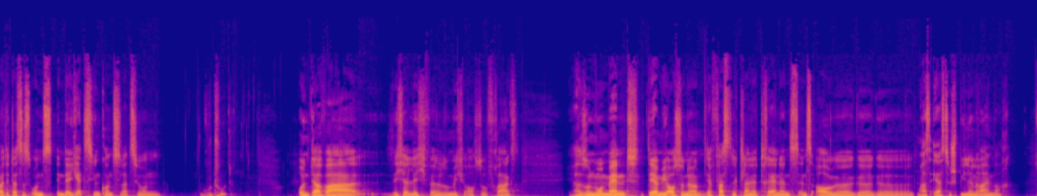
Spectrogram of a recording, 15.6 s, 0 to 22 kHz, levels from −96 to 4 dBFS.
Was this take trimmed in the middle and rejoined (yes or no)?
yes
